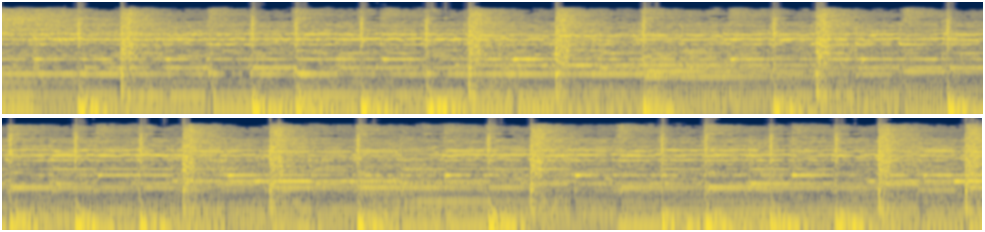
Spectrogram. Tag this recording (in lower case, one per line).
music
